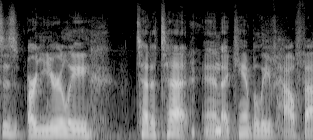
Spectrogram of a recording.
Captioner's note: laughs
